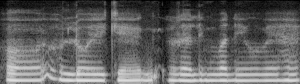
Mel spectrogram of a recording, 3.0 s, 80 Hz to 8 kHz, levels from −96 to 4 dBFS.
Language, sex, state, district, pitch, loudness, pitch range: Hindi, female, Madhya Pradesh, Bhopal, 210 Hz, -14 LUFS, 205-215 Hz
